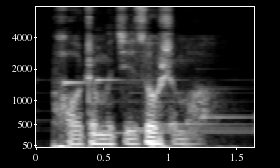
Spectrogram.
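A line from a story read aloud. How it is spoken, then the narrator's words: Deliberately deep questioning. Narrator (Chinese): 吕彻故意沉声问道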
